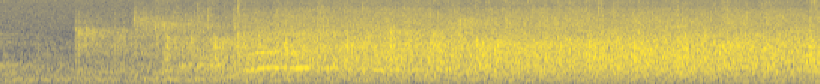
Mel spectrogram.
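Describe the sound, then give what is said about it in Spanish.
Soft applause from an audience builds up over the first second or two into a steady wash of clapping, moderate in volume and sustained to the end, with no voices standing out. “Yo, esperaba un grito fuerte de los hombres, pero por lo menos un aplauso suave, está bien.”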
